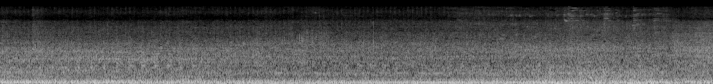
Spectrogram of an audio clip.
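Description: Kubota DC-70 combine harvester's diesel engine running steadily with a low, even hum as the machine is driven on its tracks across a truck bed.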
